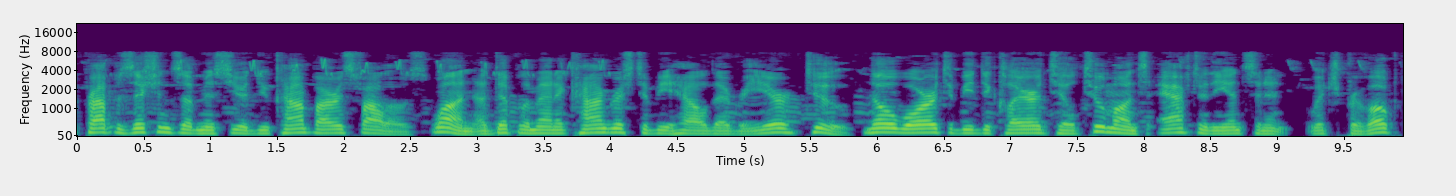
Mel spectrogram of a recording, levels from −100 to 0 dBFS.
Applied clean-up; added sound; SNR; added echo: classical method Wiener filter.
